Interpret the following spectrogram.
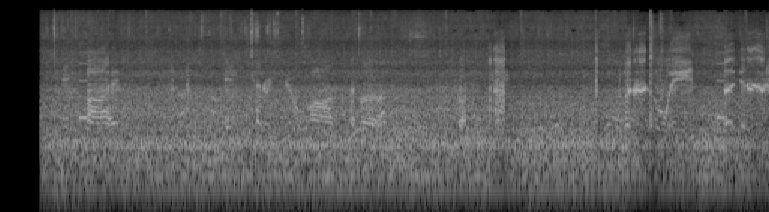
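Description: Loud, steady rumble and hum at a fully involved box-truck fire, with distant voices calling out now and then. The sound cuts in suddenly about half a second in.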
